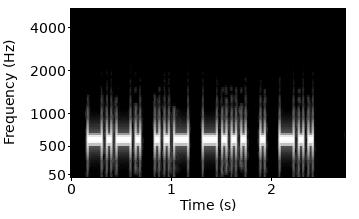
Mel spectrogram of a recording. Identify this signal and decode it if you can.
Morse code, heard as a keyed tone, about 25 wpm, 600 Hz. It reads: CUBED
